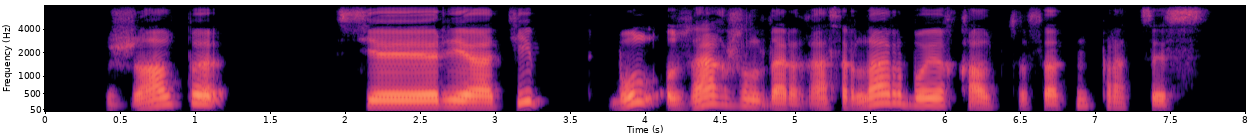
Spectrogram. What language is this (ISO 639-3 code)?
kaz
